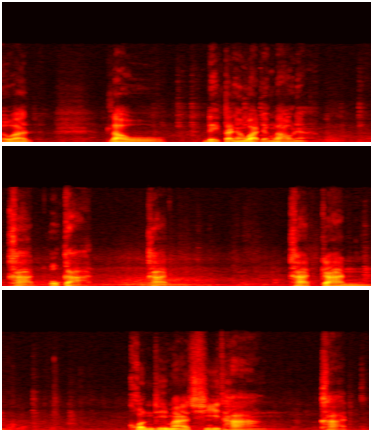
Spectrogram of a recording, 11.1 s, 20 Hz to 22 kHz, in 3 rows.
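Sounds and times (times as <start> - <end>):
man speaking: 1.1 - 8.0.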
